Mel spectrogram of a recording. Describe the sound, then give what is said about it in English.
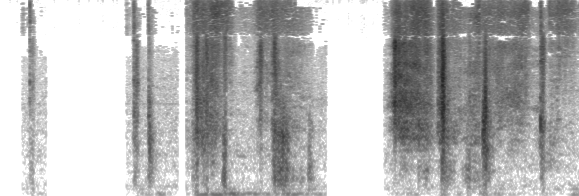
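A few sharp latch clicks, then an unlocked door being opened with two bursts of scraping and rattling noise punctuated by knocks; nobody speaks. “the door is once again unlocked. Ludwig, as you open the door”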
